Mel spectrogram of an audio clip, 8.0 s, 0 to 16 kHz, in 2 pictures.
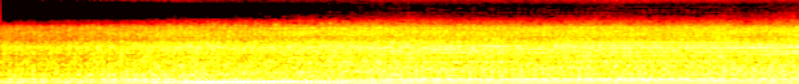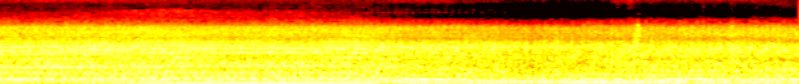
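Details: Bobcat 853 skid steer diesel just started after its fuel starvation fix with a new electric fuel pump, running at part throttle and not yet full throttle: steady and even with no misses, knocks or hunting; runs perfectly.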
